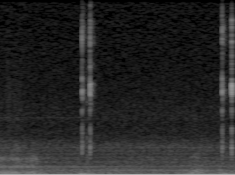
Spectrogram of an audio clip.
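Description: A single computer mouse click, a quick press-and-release pair about a second in, clicking OK in a dialog box. It sits over a steady low background noise.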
